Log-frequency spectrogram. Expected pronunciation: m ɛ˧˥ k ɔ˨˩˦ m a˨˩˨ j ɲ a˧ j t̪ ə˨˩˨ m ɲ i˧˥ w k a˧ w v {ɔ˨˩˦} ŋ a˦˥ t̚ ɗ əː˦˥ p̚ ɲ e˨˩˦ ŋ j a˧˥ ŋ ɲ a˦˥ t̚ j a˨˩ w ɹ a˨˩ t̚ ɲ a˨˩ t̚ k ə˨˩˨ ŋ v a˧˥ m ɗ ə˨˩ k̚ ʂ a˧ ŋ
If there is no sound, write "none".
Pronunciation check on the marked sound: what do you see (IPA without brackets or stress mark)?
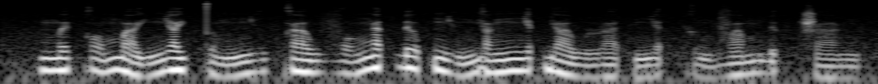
ɔ˨˩˦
